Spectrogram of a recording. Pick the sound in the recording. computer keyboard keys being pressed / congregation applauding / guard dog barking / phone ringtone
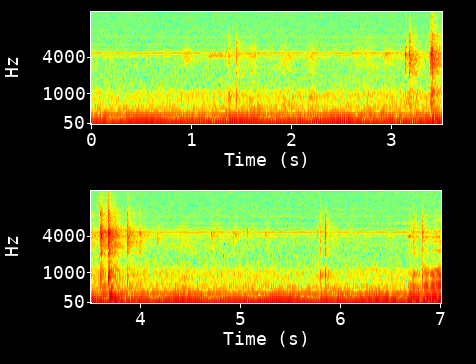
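computer keyboard keys being pressed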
